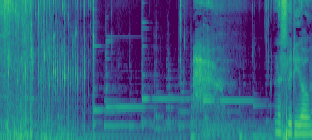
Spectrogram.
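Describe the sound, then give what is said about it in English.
Sipping a michelada from a tall, fairly full can: wet, slurping liquid sounds in a few bursts at the start, midway and near the end, with steady muffled vocal tones running between the sips. “So you're gonna hear some sipping.”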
